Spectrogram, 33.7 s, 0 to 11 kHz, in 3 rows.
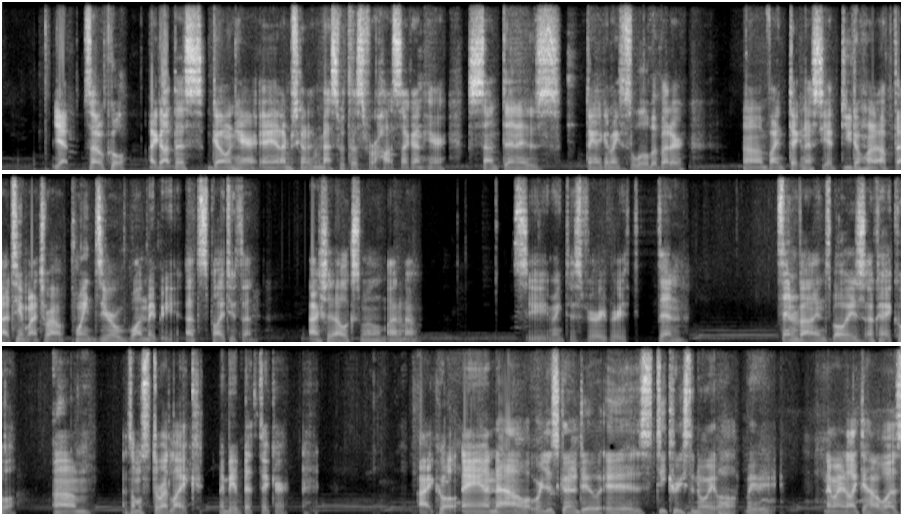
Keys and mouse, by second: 0.3 Escape, 0.7-1.1 middle drag, 1.6 g, 2.1 Escape, 2.5 middle click, 6.1-7.8 shift+drag, 9.2-10.5 drag, 10.8-12.9 drag, 13.9-15.0 middle drag, 17.2 shift+click, 18.1-21.4 shift+drag, 22.0-22.3 middle drag, 24.1 middle click, 25.5-26.9 shift+drag, 26.9-27.7 shift+middle drag, 27.7 click, 27.8-30.5 middle drag, 30.5-32.9 drag.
